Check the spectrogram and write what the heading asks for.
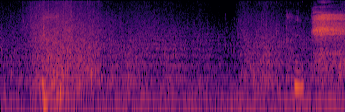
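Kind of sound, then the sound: nature, ocean waves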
